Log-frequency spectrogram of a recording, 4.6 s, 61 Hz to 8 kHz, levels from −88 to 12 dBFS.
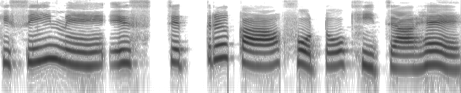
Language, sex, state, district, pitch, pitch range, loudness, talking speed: Hindi, female, Madhya Pradesh, Dhar, 275 Hz, 255-300 Hz, -16 LUFS, 105 wpm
